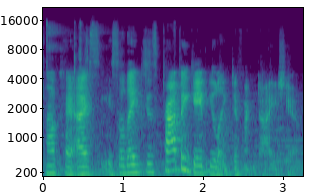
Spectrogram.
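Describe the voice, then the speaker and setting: Bright-voiced woman chatting on a game stream. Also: on the low side, quick pace, soft background music. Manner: excitable, exclaiming. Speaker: livestreamer. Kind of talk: casual game livestream chat.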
